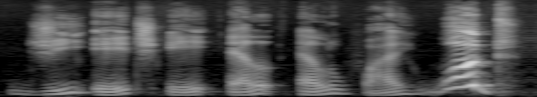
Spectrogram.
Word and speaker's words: Gallywood: Gallywood. galley. Yeah. It's the informal name of the film industry of Ghana. Gallywood. Spell that, Gallywood. please. Ghally Wood. Say wood like that.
